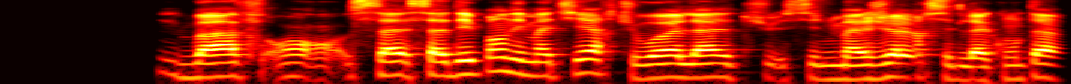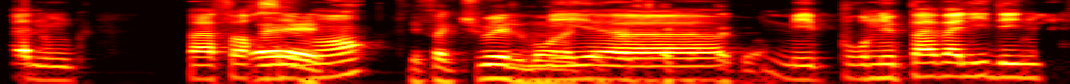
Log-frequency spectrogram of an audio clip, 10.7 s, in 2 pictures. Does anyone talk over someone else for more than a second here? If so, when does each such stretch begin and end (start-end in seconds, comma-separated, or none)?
7.9-9.2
